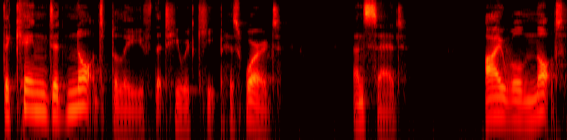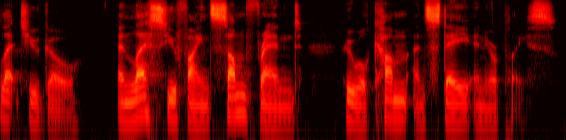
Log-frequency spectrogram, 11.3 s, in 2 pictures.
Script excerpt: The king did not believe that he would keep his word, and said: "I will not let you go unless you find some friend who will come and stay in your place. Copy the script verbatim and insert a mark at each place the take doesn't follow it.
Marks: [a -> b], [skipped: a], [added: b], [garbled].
The king did not believe that he would keep his word, and said: "I will not let you go unless you find some friend who will come and stay in your place.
